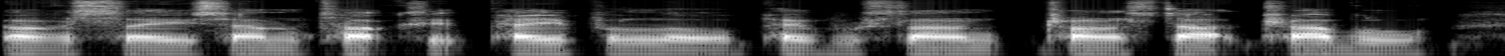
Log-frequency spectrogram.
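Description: The sound is dry and close with no echo as a man speaks in an Australian accent. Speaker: podcast host and gaming team leader. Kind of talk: casual interview.

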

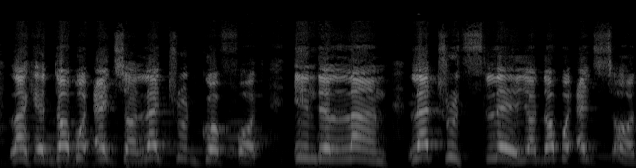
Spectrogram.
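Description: Music plays behind a man whose pitch is extremely high. He talks at a fairly slow pace. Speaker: intercessor in prayer meeting. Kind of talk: fervent prayer.

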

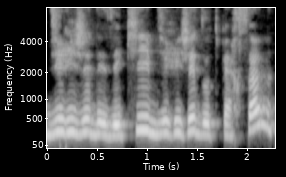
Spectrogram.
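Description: A woman with an unremarkable speaking voice talks at a moderate pace, her pitch fairly high with ordinary variation. The recording is very clean, with a silent background. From France (Paris). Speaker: spiritual life coach and Reiki practitioner. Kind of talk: podcast interview.

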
